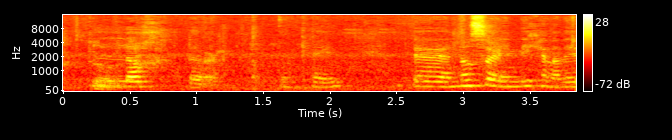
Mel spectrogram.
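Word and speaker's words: Lough Derg: ¿Cómo se pronuncia Lochder? Lochder.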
